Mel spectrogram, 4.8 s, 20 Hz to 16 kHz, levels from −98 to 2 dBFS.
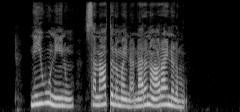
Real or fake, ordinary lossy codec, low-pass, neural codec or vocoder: real; AAC, 48 kbps; 14.4 kHz; none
